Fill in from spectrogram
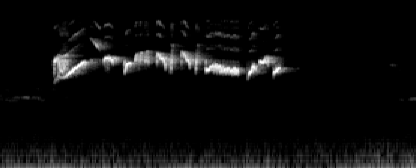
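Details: Continuous rich warbling from an orange-headed thrush, with slurred rising and falling whistles and trills for over two seconds, used to spur a bird into answering song; low steady hum underneath.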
